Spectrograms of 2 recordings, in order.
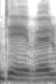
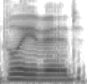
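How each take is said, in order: First: Said in the usual way. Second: Blavid, a tongue slip for David; name slip. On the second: Real, not acted. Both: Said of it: "I mean, David".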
